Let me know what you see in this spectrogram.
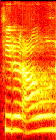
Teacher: واو ساکن سے پہلے والے حرف پر زبر ہے، اس لیے اس کو واو لین کہا جاتا ہے، اس کو نرمی سے پڑھیں گے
